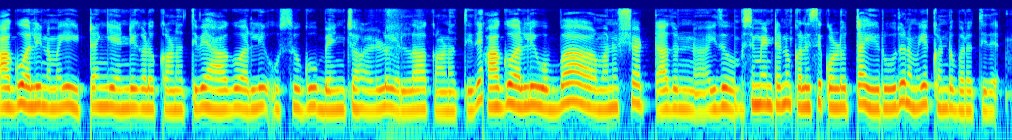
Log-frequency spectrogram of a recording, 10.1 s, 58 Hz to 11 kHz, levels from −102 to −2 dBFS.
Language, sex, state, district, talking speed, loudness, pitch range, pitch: Kannada, female, Karnataka, Raichur, 155 wpm, -30 LUFS, 190-215 Hz, 200 Hz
